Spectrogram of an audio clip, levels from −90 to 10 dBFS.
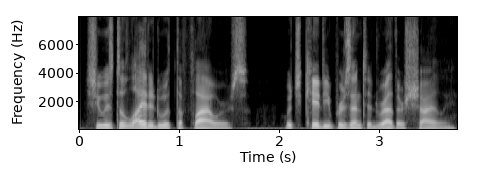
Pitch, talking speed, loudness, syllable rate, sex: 120 Hz, 175 wpm, -19 LUFS, 5.7 syllables/s, male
